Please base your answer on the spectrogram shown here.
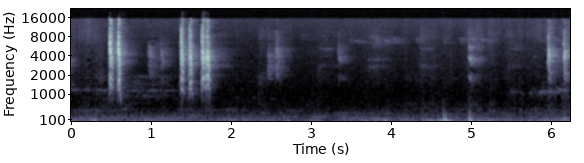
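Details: Eurasian tree sparrow chirping, played to set off other sparrows calling: short harsh chirps in pairs and triplets, with fainter chirps scattered between and low background hum.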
